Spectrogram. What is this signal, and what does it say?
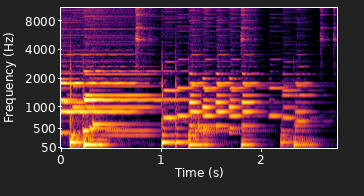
There is no code.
